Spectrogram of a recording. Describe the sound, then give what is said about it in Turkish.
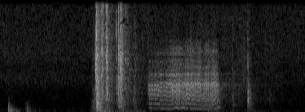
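A couple of soft footstep thuds, then a sharp clunk as a door is opened, followed by a steady whirring creak and a final click, with no voices. “Akabinde ayak sesleri. Ardından kapı açıldı.”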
